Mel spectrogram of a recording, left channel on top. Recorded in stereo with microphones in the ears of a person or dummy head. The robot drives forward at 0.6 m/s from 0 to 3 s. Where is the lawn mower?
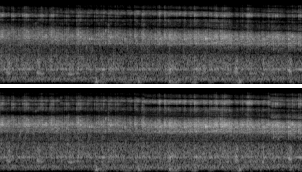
10° left (ahead or behind); by 3.0 s centre (ahead or behind).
